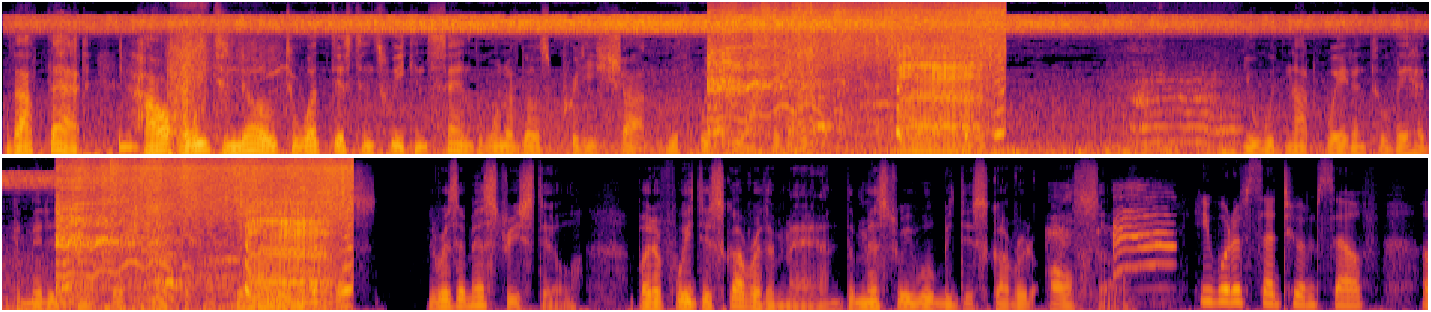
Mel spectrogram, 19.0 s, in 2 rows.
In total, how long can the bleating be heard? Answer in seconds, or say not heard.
4 s.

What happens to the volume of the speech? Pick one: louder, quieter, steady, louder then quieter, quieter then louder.
quieter.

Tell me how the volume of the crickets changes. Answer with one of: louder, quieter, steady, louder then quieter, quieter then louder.
louder then quieter.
